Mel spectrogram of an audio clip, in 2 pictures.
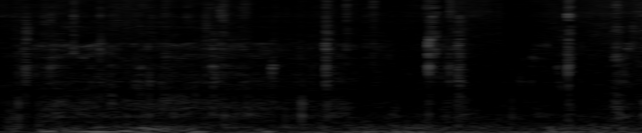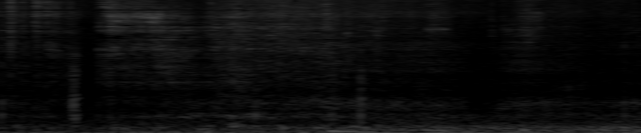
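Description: A man biting into and chewing a thick slice of pepperoni pizza close to the microphone: mouth noises with small clicks and crackles, over a low rumble.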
